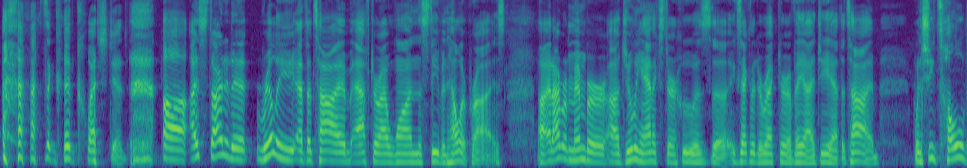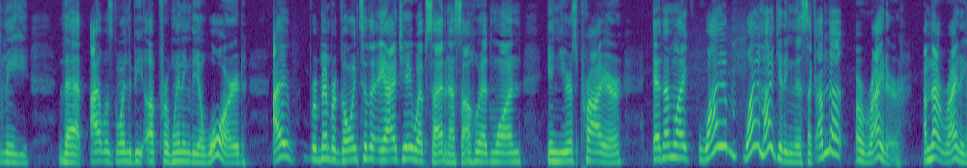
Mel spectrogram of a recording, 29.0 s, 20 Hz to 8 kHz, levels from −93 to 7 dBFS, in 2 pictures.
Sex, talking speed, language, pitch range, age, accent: male, 175 wpm, English, 150-195 Hz, 30-49, American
